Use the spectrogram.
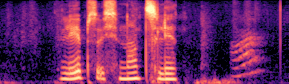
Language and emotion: Russian, neutral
